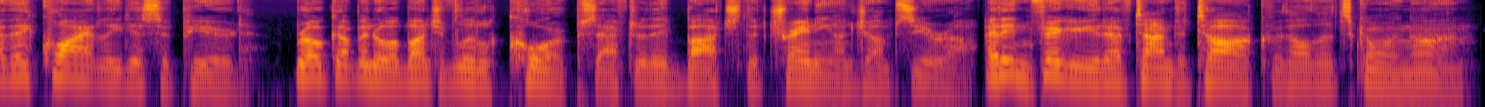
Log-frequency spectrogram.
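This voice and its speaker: A man voicing an earnest, loyal military officer in a sci-fi video game, sincere and restrained, with a husky voice. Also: mid-range voice, a bit bright, dry recording, studio quality. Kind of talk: naturalistic dramatic game dialogue.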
